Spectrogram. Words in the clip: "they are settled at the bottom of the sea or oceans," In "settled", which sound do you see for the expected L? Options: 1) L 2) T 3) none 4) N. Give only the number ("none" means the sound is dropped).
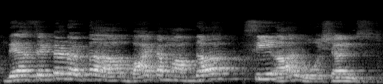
3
